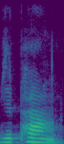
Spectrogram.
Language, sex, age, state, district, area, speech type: Bodo, female, 18-30, Assam, Kokrajhar, urban, read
